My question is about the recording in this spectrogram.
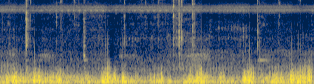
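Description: Wind buffeting the microphone in uneven low gusts, with a steady high-pitched insect drone behind it and a few faint clicks.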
